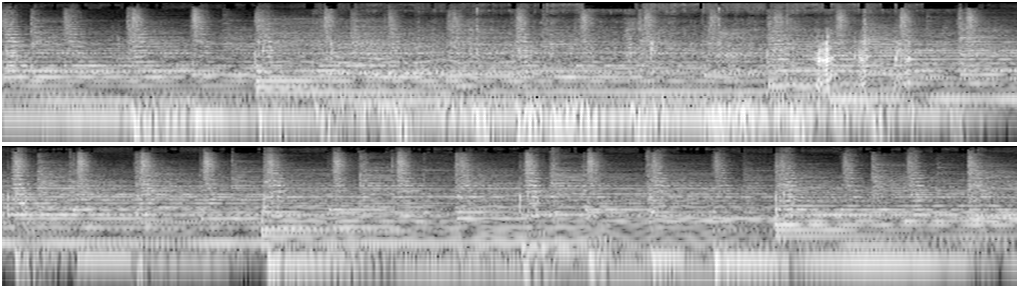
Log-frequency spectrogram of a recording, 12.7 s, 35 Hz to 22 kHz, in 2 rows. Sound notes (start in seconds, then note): 0.2 background music; 0.2 loud music; 4.4 laugh; 6.6 background music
